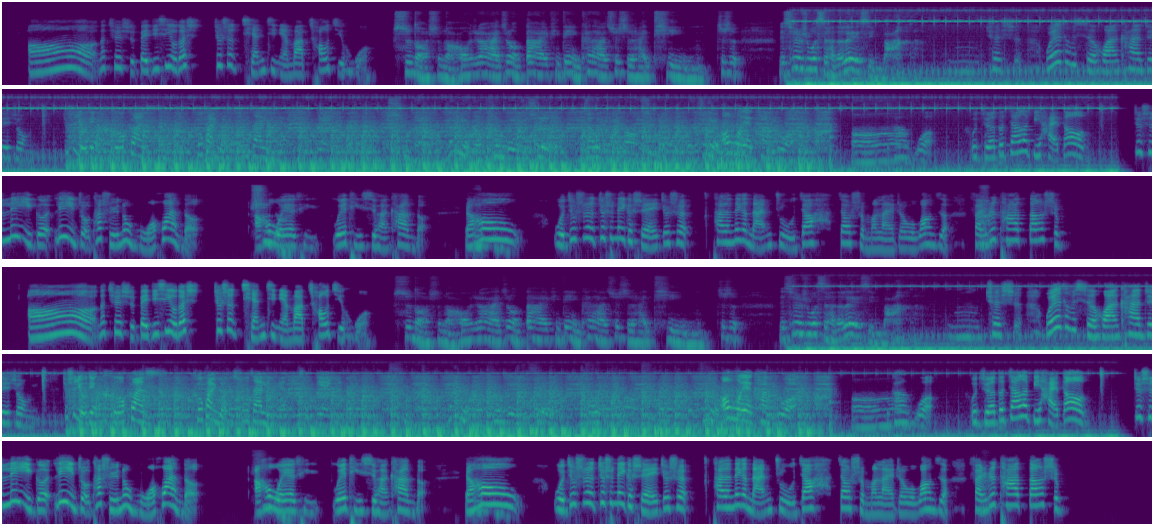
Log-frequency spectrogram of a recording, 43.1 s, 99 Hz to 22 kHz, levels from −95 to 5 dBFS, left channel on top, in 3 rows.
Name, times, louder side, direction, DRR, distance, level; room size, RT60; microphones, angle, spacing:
voice 1, 0.3-4.6 11.8-14.8 15.1-16.4 16.7-18.6 23.4-24.3 25.5-26.0 26.5-27.9 28.5-31.2 31.9-32.4 32.9-34.0 34.5-35.2 35.7-37.3 37.6-42.0, right 8 dB, 80° right, 0.4 m, -36 dB
voice 2, 4.9-11.5 19.2-23.6 25.0-25.7 31.8-32.4 34.6-35.0 40.9-41.1, left 2 dB, 50° left, 1.0 m, -45 dB
sound 1, 9.8-28.3, left 6 dB, 80° left, 0.6 m, -28 dB
sound 2, 15.2-24.7, right 1 dB, 60° right, 2.1 m, -38 dB
15.5 x 5.4 x 2.3 m
head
